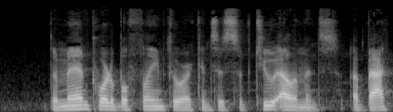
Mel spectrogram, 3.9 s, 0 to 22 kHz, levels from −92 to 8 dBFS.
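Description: No technical faults can be heard anywhere in this speech recording. Nothing breaks up, drops out or distorts along the way.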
